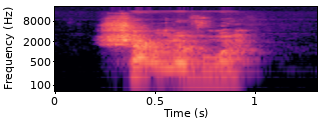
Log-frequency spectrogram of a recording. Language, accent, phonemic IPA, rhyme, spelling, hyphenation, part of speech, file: French, Canada, /ʃaʁ.lə.vwa/, -a, Charlevoix, Char‧le‧voix, proper noun, LL-Q150 (fra)-Charlevoix.wav
- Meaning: 1. a region of Quebec, Canada 2. a regional county municipality of Capitale-Nationale, Quebec, Canada 3. a surname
